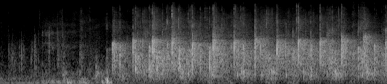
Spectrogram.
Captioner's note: applauding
